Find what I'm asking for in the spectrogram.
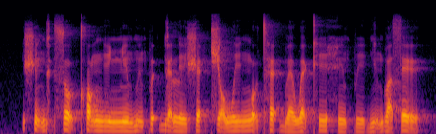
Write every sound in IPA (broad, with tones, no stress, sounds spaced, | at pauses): ʃ ĩ˦˨ ɡ ɪ˦ ʔ sʰ o̰˦˨ ʊ̯ kʰ ɔ̰˦˨ ŋ i˨ ɲ ĩ˨ b ĩ˦˨ p ɪ˦ ʔ ɡ ɛ̰˦˨ l i˨ ʃ ɛ˦ ʔ t͡ɕ ɔ̰˦˨ w i˦ ŋ o̰˦˨ ʊ̯ tʰ ɛ˦ ʔ b ɛ˨ w ɛ̰˦˨ kʰ i˦ h ĩ˨ p i˨ ɡ ĩ˦˨ b ä̰˦˨ sʰ ḛ˦˨ ɪ̯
